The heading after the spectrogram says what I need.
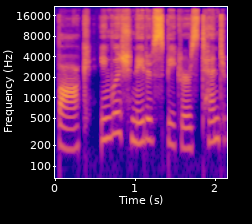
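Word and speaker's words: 박: an English native speaker it would be helpful for you to pronounce the initial sound of biop more closely to the English voice sound B rather than the voiceless sound P similar to how a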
